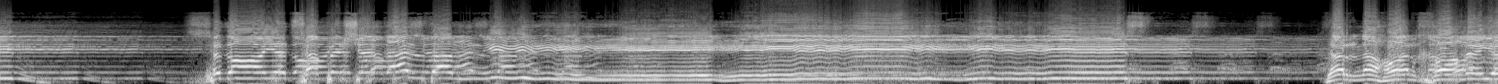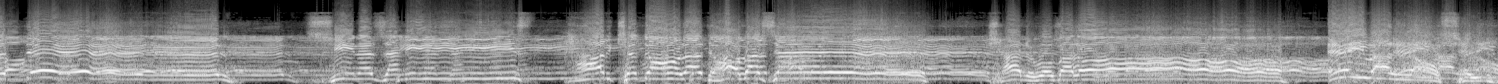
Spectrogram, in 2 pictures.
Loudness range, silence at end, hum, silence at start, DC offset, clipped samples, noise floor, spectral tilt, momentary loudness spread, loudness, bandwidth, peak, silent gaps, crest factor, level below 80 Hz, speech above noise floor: 4 LU; 0 s; none; 0 s; 0.9%; 20%; -25 dBFS; -3 dB/octave; 10 LU; -4 LUFS; over 20 kHz; 0 dBFS; none; 4 dB; -36 dBFS; 21 dB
